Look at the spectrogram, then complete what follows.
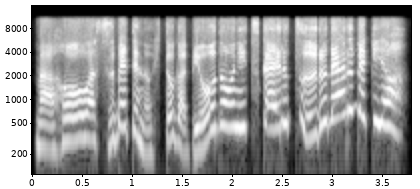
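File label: vox Japanese; Annette; kingsraid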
